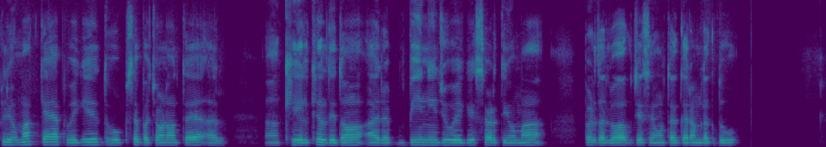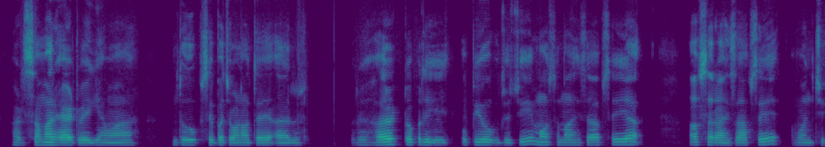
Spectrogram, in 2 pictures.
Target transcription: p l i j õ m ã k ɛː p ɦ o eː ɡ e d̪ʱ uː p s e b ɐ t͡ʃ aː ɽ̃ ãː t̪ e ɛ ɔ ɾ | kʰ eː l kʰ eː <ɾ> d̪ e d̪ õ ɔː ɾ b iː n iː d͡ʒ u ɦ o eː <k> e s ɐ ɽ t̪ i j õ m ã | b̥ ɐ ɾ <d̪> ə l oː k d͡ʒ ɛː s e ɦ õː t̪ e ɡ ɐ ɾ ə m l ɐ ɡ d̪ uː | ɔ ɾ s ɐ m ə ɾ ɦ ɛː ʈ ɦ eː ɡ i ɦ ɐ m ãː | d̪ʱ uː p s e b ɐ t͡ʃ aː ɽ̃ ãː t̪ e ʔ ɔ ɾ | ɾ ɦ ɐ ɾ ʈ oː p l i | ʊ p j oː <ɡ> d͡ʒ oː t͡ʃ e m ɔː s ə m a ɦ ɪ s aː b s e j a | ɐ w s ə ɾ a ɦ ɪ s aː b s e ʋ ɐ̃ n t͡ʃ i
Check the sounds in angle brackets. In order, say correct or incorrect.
incorrect, incorrect, correct, correct

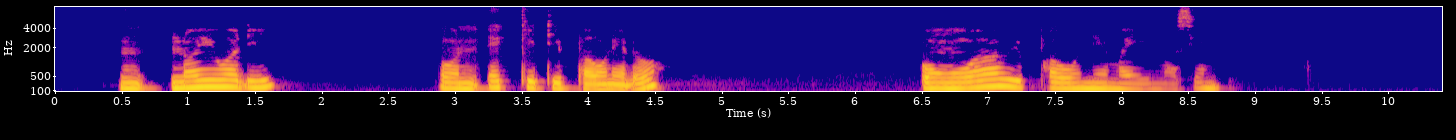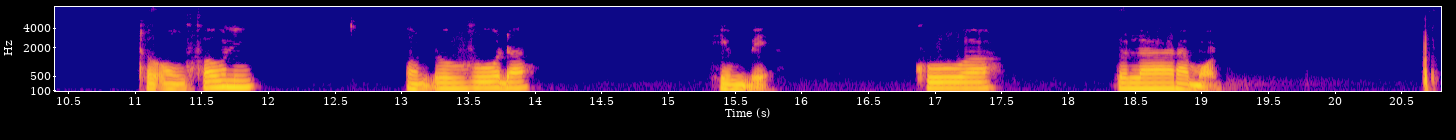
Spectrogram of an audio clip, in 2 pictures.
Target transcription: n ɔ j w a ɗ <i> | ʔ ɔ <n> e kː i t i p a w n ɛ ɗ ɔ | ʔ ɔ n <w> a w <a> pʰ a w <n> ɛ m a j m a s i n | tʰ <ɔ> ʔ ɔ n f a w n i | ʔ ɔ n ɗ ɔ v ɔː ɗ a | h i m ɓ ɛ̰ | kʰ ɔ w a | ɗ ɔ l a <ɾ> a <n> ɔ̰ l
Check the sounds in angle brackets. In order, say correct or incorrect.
correct, correct, correct, incorrect, correct, correct, correct, incorrect

